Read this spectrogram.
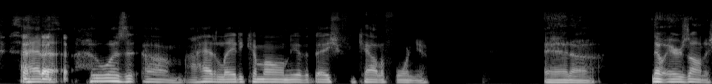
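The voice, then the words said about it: Southern American country accent. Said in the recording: “It's good to hear a Southern accent ... That I have in spades ... you got a country accent”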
